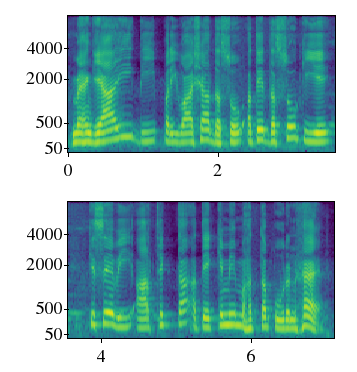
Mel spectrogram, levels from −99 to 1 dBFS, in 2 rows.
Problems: constant background noise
